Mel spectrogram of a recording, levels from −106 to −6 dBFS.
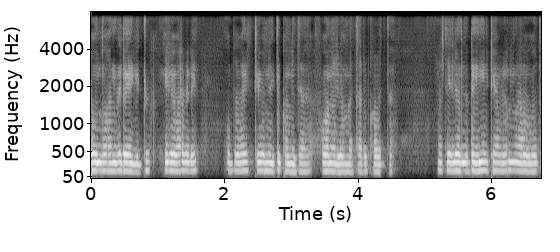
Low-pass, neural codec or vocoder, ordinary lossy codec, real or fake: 7.2 kHz; codec, 16 kHz, 1 kbps, FreqCodec, smaller model; none; fake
